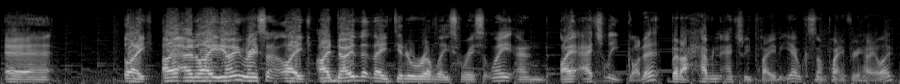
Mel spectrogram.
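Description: A man co-hosting a casual gaming podcast, talking in a rambling, halting way full of fillers and restarts, with a casual, profane manner. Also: mid-range voice, fairly bright tone, soft background music. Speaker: podcast co-host.

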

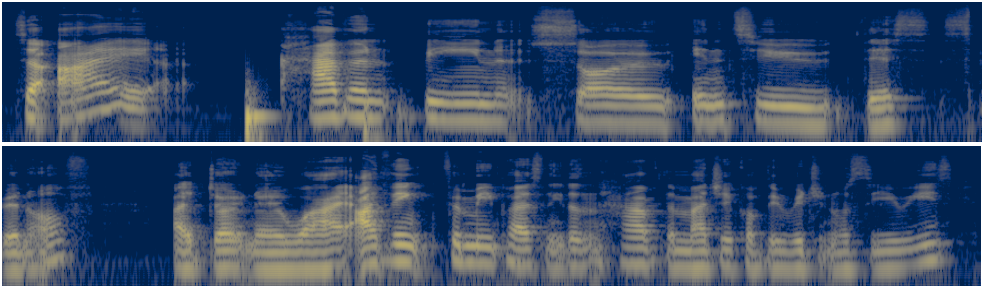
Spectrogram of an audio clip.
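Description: A woman's voice: sits low, normal speed, vocal fry, fairly bright tone. A woman on a podcast panel, giving her opinions in casual conversation.

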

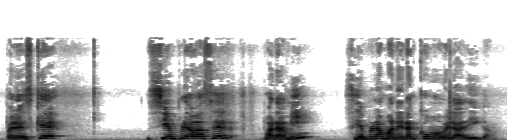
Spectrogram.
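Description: A woman's voice: sits high, very animated, moderate pace, sharp tone. A woman talking insistently in a casual debate, repeating herself to drive points home.

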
